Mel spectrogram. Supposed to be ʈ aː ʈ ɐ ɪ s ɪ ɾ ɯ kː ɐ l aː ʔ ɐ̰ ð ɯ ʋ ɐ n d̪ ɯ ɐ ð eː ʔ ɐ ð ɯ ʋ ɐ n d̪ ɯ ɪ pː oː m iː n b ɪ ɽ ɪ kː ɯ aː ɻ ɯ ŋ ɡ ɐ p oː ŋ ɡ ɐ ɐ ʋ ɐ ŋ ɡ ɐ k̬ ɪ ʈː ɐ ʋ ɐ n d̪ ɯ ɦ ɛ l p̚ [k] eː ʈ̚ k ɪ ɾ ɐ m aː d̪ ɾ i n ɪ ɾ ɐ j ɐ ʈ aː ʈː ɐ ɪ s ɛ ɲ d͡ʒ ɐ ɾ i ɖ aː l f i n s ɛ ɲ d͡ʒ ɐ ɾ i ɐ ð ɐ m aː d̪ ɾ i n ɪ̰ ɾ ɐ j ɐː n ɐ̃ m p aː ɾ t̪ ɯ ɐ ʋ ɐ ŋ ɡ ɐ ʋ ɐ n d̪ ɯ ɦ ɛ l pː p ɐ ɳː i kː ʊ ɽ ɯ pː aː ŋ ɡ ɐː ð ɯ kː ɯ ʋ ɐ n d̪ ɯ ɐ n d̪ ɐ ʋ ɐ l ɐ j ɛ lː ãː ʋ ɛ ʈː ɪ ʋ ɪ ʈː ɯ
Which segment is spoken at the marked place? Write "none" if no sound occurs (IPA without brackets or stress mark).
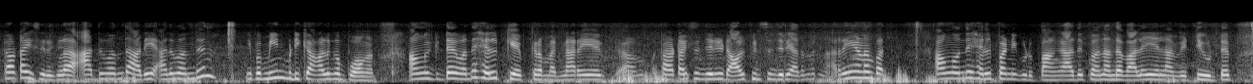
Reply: k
